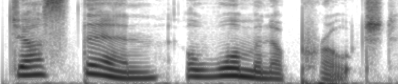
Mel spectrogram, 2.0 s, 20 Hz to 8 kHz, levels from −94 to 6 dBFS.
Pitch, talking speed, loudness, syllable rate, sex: 205 Hz, 150 wpm, -17 LUFS, 4.5 syllables/s, female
